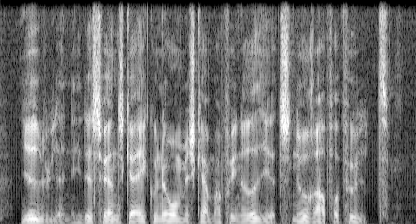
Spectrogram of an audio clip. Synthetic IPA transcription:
jʉ̟ːlənɪd̪ɛsvɛnskaɛkʊnoːmɪskamaɧɪnəɾiːət̪snɵɾaɾfœɾfɵlt̪

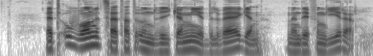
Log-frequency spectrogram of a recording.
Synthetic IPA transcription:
ɛt̪uːvɑːnlɪɡt̪sɛt̪ʰːat̪ɵnd̪viːkameːd̪əlvɛːɡən | mɛnd̪ɛfɵŋɡeːɾa̰ɾ

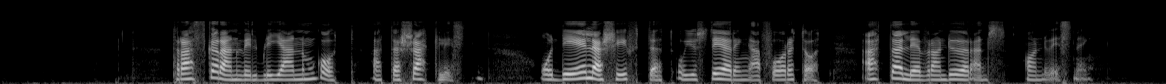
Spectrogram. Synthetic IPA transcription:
t̪ʰɾɛskəɾənʋɪlbliːjænʊmɡɔt̪æt̪əʃɛklɪst̪n̩ | oːd̪eːləʃɪft̪ət̪ʰoːjʉst̪eːɾɪŋəfoːɾət̪ʰɑt̪ | ʔæt̪əlɛʋəɾɑnd̪øːɾə̰ns | hɑnʋḭːsnɪ̰ŋ

